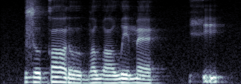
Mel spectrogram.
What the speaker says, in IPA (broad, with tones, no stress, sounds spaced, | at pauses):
z o˧˩˧ k ɒː˦˨ ɾ oː˩ b ɒ˦˨ w ɒː˩˧ w e˩˧ m æ˩ | h ḭ˦˨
